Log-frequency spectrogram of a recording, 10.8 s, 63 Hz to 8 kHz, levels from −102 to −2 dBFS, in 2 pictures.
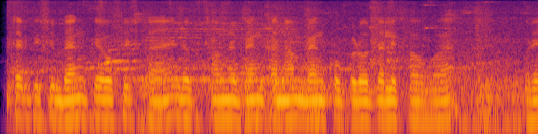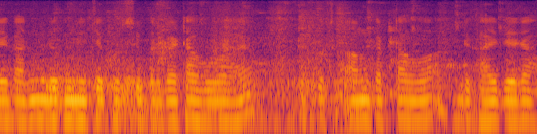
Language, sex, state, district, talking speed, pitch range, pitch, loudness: Hindi, male, Chhattisgarh, Rajnandgaon, 195 wpm, 105-110 Hz, 110 Hz, -27 LUFS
